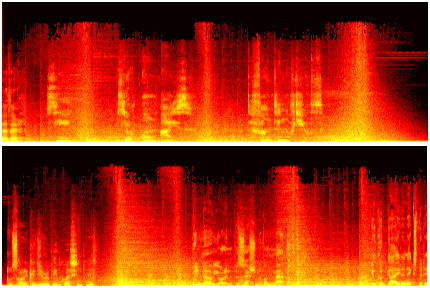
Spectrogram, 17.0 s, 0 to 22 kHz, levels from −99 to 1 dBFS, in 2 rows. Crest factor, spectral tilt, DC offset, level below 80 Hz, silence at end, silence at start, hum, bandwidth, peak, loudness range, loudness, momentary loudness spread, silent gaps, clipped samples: 18 dB; -5 dB/octave; under 0.1%; -22 dBFS; 0 s; 0 s; none; 18 kHz; -2 dBFS; 3 LU; -21 LUFS; 8 LU; none; under 0.1%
